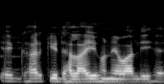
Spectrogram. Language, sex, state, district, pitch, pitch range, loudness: Hindi, male, Jharkhand, Jamtara, 130 Hz, 125-140 Hz, -15 LUFS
